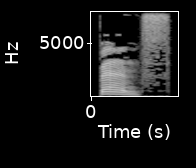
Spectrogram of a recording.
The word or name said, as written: bence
